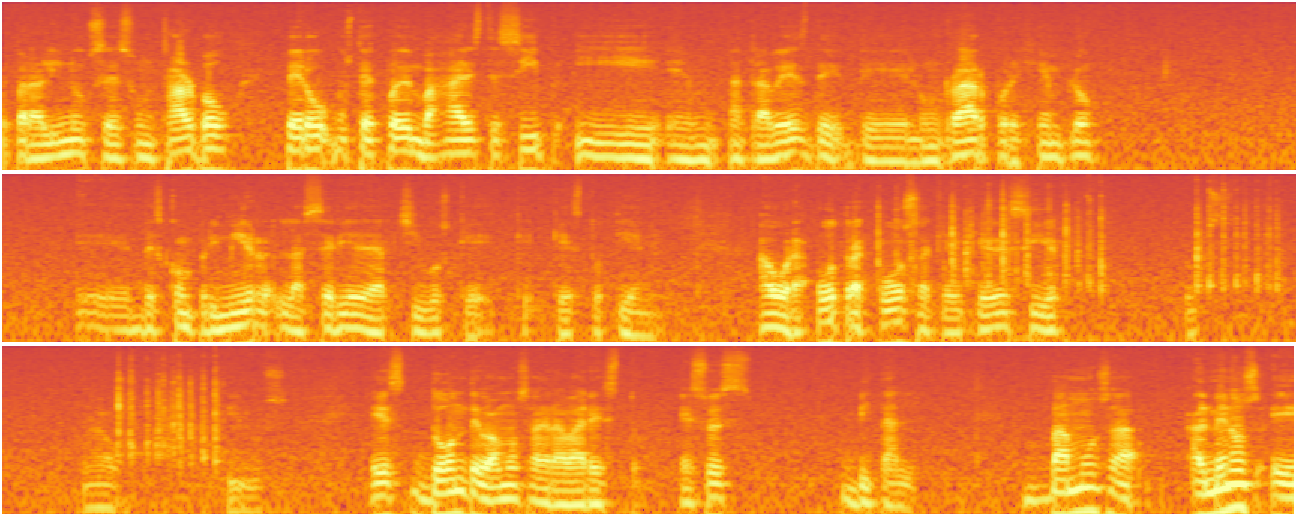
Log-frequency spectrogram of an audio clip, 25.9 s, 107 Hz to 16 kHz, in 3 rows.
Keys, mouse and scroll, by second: 14.6 alt+F2, 15.0 alt+n, 15.2 alt+a, 15.3 alt+u, 15.4 alt+t, 15.5 alt+l, 15.7 alt+u, 15.8 alt+s, 16.0 alt+Return, 16.7 BackSpace, 17.8-19.0 typing, 20.8 click.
